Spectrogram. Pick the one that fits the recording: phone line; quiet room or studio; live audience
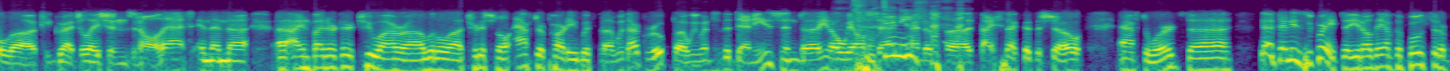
phone line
